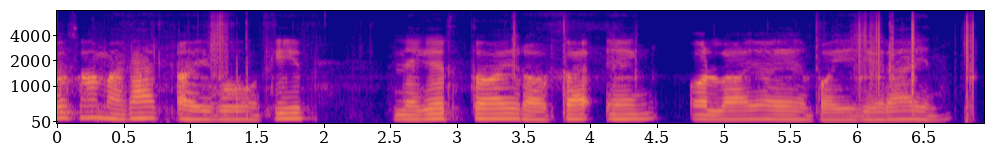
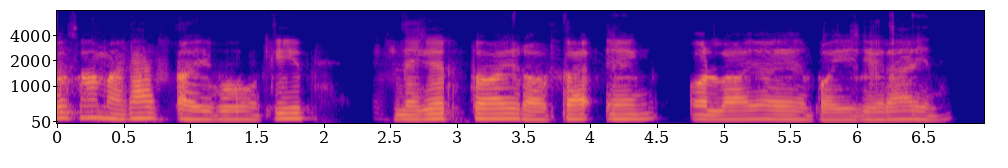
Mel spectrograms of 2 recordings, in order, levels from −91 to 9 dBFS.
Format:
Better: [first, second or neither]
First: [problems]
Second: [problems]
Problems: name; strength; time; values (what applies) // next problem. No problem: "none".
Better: first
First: none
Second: noise reduction (neural mask model Resemble Enhance denoiser)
